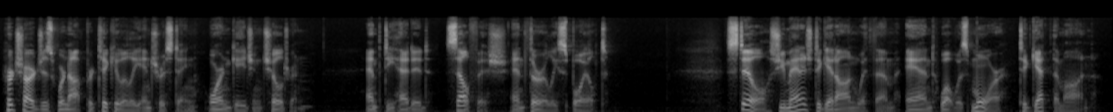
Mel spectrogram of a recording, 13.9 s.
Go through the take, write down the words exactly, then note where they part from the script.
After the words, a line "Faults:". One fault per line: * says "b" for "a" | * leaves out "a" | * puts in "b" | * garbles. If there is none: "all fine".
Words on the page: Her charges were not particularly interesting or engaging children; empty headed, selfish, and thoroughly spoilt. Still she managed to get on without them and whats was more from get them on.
Her charges were not particularly interesting or engaging children; empty headed, selfish, and thoroughly spoilt. Still she managed to get on with them and what was more to get them on.
Faults:
* says "with" for "without"
* says "what" for "whats"
* says "to" for "from"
